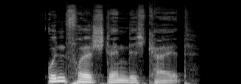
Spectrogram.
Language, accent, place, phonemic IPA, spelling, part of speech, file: German, Germany, Berlin, /ˈʔʊnfɔlʃtɛndɪçkaɪ̯t/, Unvollständigkeit, noun, De-Unvollständigkeit.ogg
- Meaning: incompleteness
